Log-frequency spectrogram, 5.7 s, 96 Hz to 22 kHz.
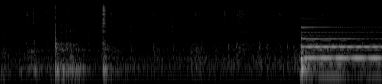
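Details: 1930s chiming mantle clock after its exploded chime mechanism was replaced with a repaired second movement and the hammers adjusted: soft irregular ticks, then clean, ringing chime notes sustaining evenly with no buzz or rattle; chime working.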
